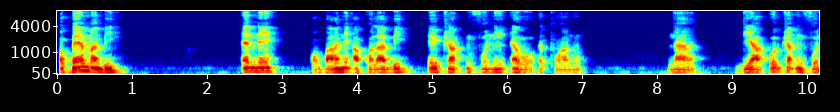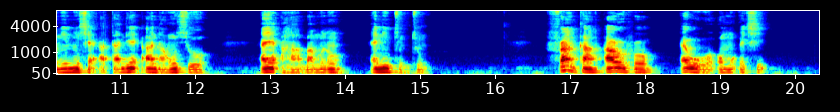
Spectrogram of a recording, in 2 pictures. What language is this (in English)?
Akan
